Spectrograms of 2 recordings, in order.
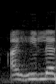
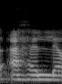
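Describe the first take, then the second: First: अहिल्या with an i after h, ahilya; अहिल्या said as the error, clear hi; wrong version. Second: अहल्या with no i after h, ahalya; correct version. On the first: Teacher reading the wrong form aloud, clear hi. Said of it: "नहीं होता". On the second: Teacher correcting the spelling, a-hal-ya. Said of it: "होता". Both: Shown as a demonstration.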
